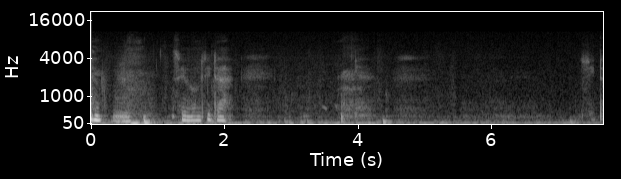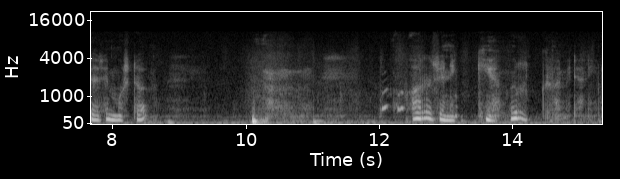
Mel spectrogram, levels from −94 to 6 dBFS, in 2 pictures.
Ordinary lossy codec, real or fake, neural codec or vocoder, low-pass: MP3, 96 kbps; real; none; 10.8 kHz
